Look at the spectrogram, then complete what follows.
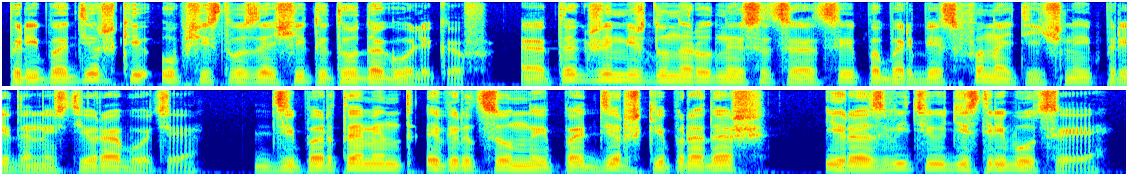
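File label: Russian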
